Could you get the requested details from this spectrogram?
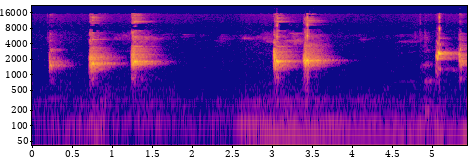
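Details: Sooty-headed bulbul giving short, harsh, chirping notes in loose groups of two or three, mid-pitched with a slightly buzzy edge, separated by brief pauses.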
